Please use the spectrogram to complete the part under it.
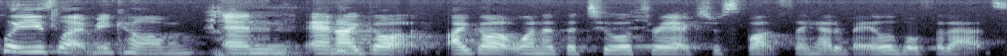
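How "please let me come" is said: put-on earnest, pleading, hard begging tone. Retelling how they asked to be let in: imitating own begging. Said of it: "I just begged unequivocally".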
